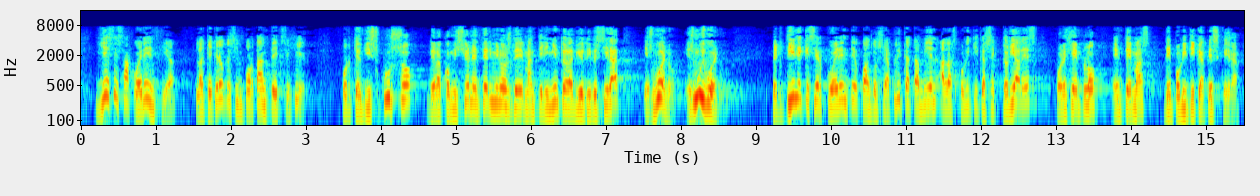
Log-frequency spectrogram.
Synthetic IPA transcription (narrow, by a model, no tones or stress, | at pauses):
iesesakoeɾenθja | lakekɾe̞okesimpoɾt̪ant̪eːksixiɾ | poɾkeːld̪iskuɾsoðelako̞misjo̞nent̪eɾmĩnozðemãnt̪enimjent̪oðelaβioðiβ̞eɾsiðat̪ezβweno̰ezmujβweno | peɾot̪jenekese̞ɾkoeɾe̞nt̪ekwand̪oseaplikat̪ambjenalaspolit̪ikasːek̚t̪o̞ɾjalespoɾexemploent̪emazðepo̞lit̪ikape̞skeɾa̰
